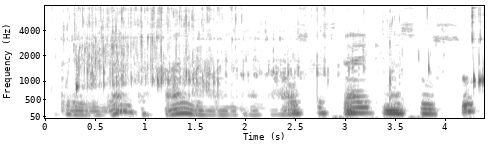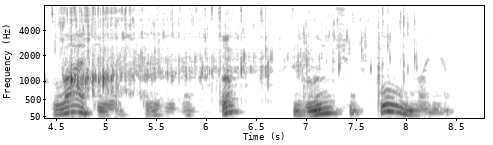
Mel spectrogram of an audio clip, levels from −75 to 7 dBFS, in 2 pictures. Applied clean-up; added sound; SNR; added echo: classical method spectral subtraction.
